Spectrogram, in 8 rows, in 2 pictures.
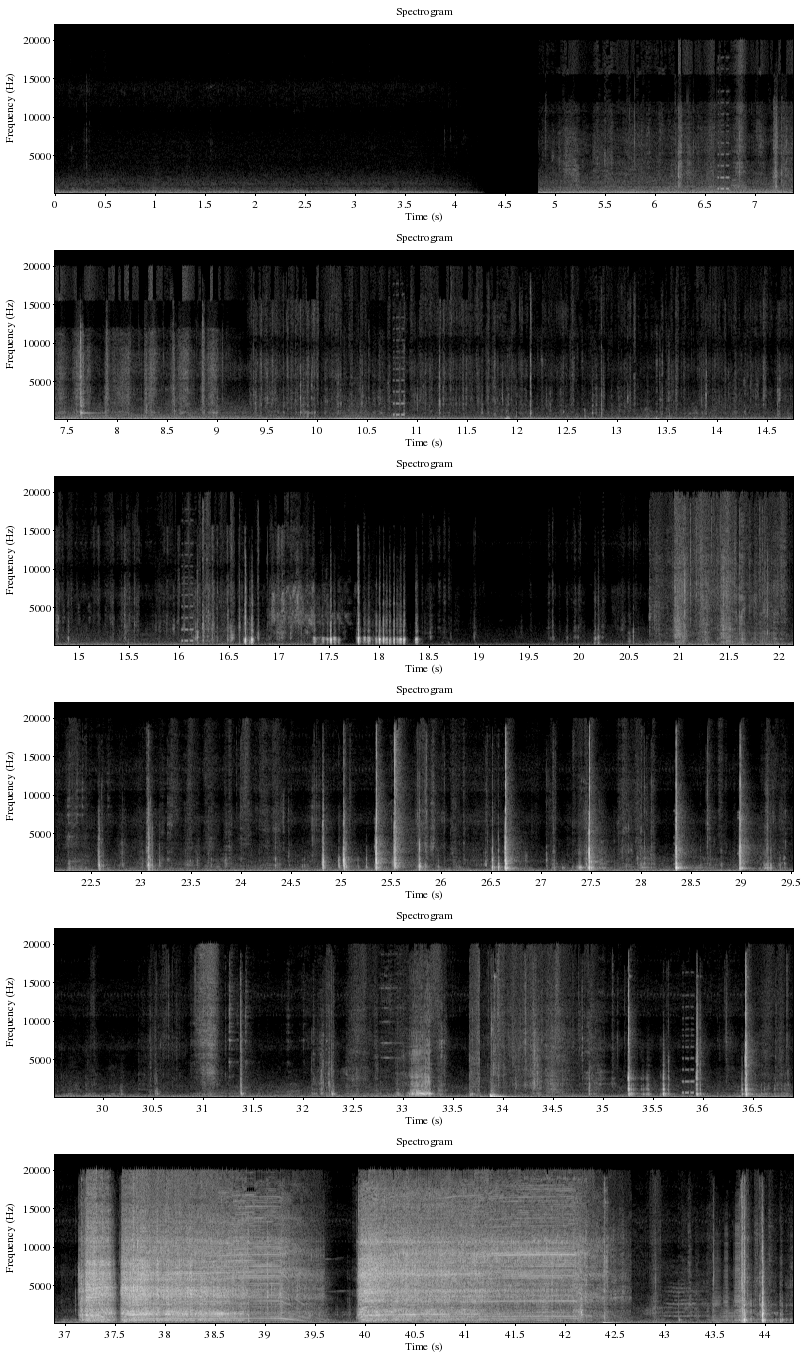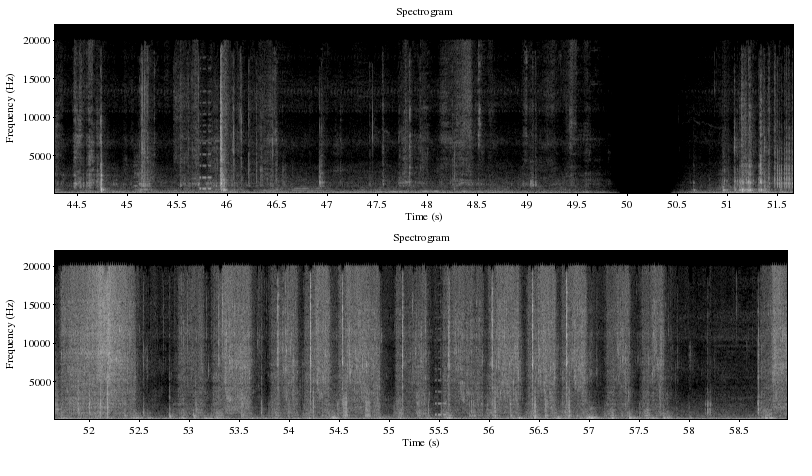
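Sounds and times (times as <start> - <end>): electric screwdriver motor whining: 37.2 - 42.7.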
